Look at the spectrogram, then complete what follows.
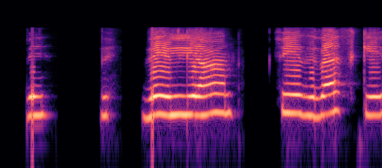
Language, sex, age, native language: Icelandic, female, 8, Icelandic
